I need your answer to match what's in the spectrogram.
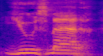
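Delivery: Brooklyn accent, "Yous" said as one word, yooz, with a falling end. Shown as a demonstration. Speaker leads students in the Brooklyn version, Brooklyn accent. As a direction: say "Yous matter" like a New Yorker from Brooklyn. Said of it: "Say it with me. You're from Brooklyn".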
